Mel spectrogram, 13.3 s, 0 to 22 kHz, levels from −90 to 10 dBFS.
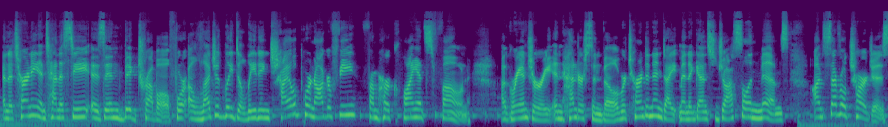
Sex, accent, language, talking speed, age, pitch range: female, American, English, 140 wpm, 30-49, 180-235 Hz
